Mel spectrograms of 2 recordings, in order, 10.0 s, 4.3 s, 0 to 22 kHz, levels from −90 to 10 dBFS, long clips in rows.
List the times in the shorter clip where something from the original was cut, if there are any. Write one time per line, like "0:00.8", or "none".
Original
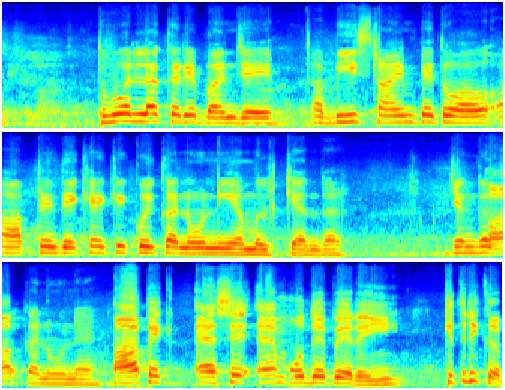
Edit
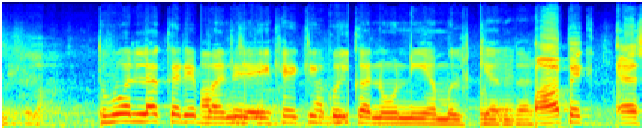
0:01.9
0:03.5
